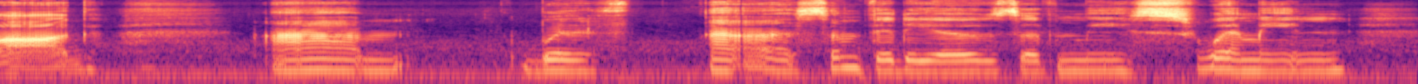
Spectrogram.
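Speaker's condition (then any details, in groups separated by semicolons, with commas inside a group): Mild cerebral palsy; mild form from birth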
